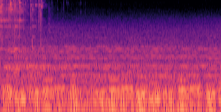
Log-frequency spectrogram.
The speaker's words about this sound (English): And just when I thought I might pass out, and the edges of my vision went red, the TV screen cracked.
